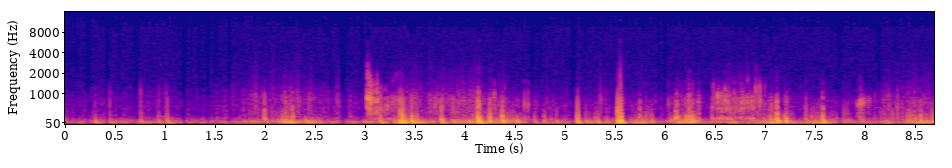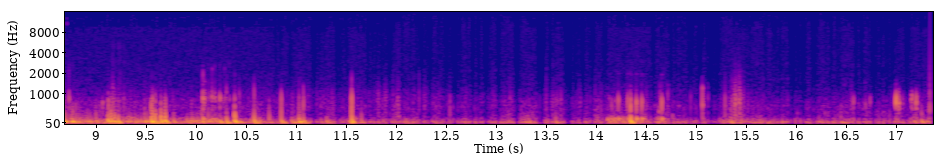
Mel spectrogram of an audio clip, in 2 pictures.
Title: blue diamond stomach growling 5 minutes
